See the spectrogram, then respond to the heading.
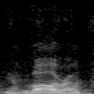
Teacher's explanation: there's a higher note, la, and a lower note, ra.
